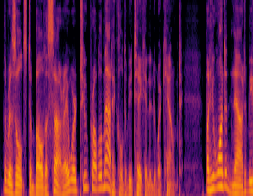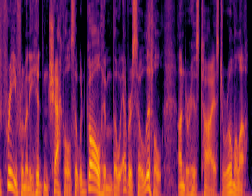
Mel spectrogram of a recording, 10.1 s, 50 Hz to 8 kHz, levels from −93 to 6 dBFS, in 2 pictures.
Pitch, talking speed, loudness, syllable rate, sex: 120 Hz, 215 wpm, -20 LUFS, 6.3 syllables/s, male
